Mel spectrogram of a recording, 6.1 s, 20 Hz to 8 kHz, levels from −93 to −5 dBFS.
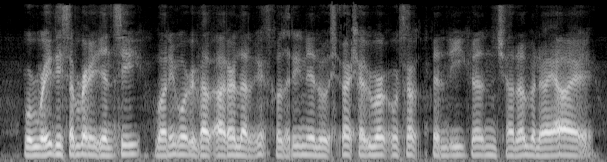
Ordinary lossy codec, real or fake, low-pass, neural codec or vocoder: AAC, 32 kbps; fake; 7.2 kHz; autoencoder, 22.05 kHz, a latent of 192 numbers a frame, VITS, trained on many speakers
